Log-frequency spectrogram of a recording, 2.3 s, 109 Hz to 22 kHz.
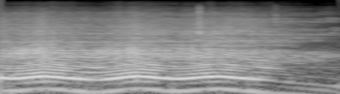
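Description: A Hero Xtreme 125R, a 125 cc motorcycle fitted with a sporty exhaust, revs loud and close with a steady buzzing engine tone that rises and dips slightly before easing off near the end.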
